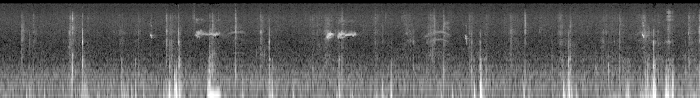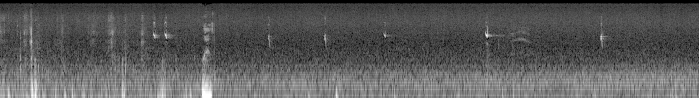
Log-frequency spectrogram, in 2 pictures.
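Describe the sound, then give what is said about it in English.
A wild bird gives short, high chirps at scattered intervals, fairly faint, over a steady wash of wind-like noise and irregular crunching steps or rustles. “Wild bird.”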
